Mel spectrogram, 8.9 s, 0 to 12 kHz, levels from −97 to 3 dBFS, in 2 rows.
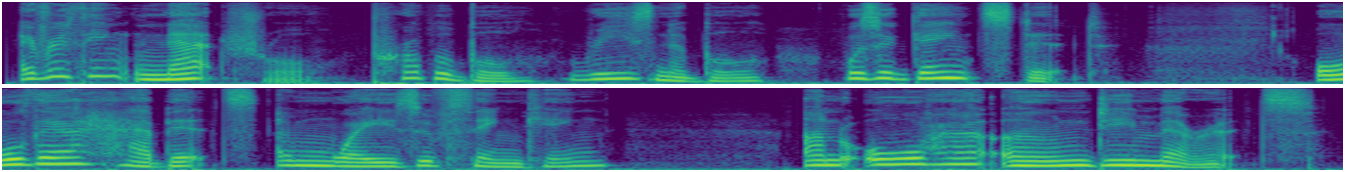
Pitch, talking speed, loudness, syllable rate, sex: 195 Hz, 130 wpm, -17 LUFS, 4.8 syllables/s, female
